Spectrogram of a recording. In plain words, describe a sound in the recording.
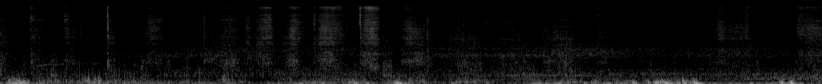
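A trowel scrapes and pats wet cement on a plastic sheet.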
